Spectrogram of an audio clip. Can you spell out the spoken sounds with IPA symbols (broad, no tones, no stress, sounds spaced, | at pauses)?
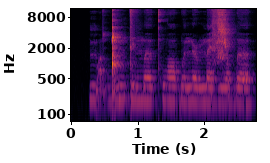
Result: m ɑ̰ ɡ͡ǃ ʊ n t i m əː kʰ w ɔ ɓ ʊ n ə˞ m ɛ s ʑ ʌ ɓ ə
